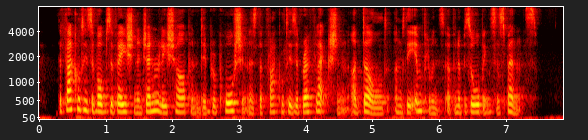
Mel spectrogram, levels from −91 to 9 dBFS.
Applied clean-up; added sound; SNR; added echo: neural mask model Resemble Enhance denoiser.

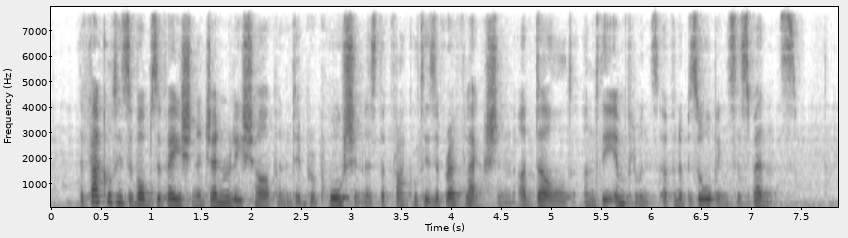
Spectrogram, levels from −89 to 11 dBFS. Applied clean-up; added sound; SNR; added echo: none; Engine; 19 dB; none.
